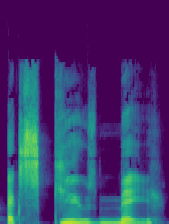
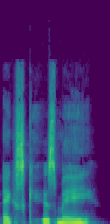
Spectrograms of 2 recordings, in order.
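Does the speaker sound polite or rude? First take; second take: rude; polite. First: It is said in a curt, unfriendly tone. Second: It is said in a nice, polite tone. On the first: The speaker calls it wrong. "then that's completely different" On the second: The speaker calls it right. "A nice tone"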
